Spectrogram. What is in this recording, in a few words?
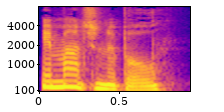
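"imaginable", British English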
